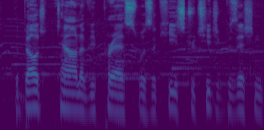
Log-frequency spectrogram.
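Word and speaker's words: Ypres: gas wonderful stuff really e pre a town in Ruins dubbed wipers by British troops due its difficult pronunciation the belg town of epress was a key strategic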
